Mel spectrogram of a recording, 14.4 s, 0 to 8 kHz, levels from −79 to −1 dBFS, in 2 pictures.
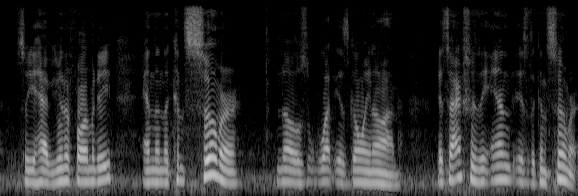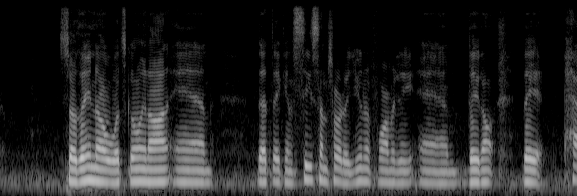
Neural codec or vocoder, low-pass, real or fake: codec, 16 kHz, 4 kbps, FunCodec, trained on Chinese and English, 50 frames a second; 7.2 kHz; fake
